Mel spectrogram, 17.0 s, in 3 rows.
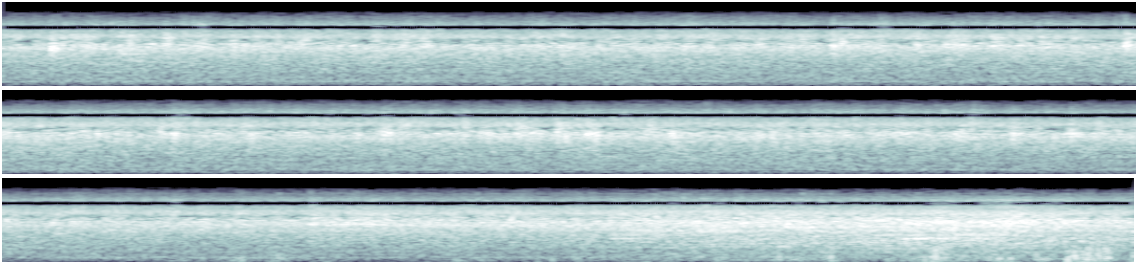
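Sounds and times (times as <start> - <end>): car tyres hissing on wet road: 0.0 - 17.0
steady rain: 0.0 - 17.0.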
